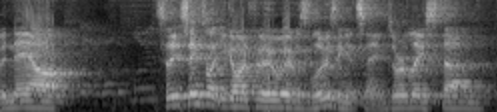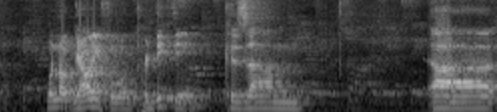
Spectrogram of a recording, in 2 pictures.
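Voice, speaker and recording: A man with an Australian accent and a fairly high pitch speaks very slowly, with audible room echo and noticeable background noise. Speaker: live stream host. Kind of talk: live watch-party commentary. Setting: livestream. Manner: casual; halting, many fillers.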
